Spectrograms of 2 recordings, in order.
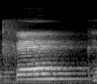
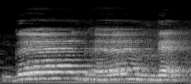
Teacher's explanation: क, ख नहीं हो रही तो ये अघोष वर्ण। ग, घ, ग गूंज उत्पन्न हो रही है तो यानी कि घोष वर्ण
